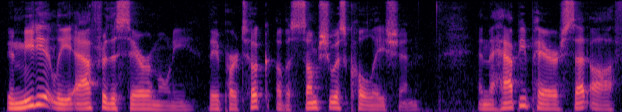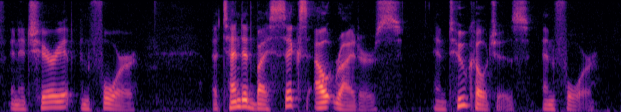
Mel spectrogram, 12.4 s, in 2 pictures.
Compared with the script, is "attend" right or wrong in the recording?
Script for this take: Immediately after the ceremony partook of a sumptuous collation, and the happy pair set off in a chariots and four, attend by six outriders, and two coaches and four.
wrong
